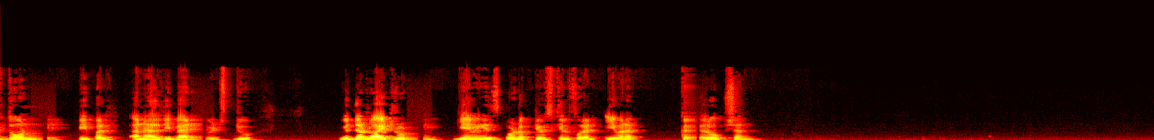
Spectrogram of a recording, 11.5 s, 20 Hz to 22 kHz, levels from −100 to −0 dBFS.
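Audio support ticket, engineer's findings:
Low-delay AAC compression, whole clip: speech rough and grainy, hiss between harmonics, synthetic-sounding top band. Likely AAC-ELD; short frames smear pitch detail, and the damage points to around 32 kbps.

AAC frame loss with concealment at 0.31–0.55 s before "people unhealthy bad", 1.91–2.13 s, 4.07–4.31 s between "the right" and "gaming is productive skillful", and 6.85–7.07 s after "skillful and even a". Smeared, noisy patches of 140–160 ms, each fitting seven or eight lost 20 ms frames, with the decoder filling in from the last good spectrum.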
